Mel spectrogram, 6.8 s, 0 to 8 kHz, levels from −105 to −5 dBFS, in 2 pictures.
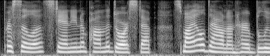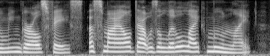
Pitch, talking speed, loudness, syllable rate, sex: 225 Hz, 185 wpm, -16 LUFS, 4.8 syllables/s, female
